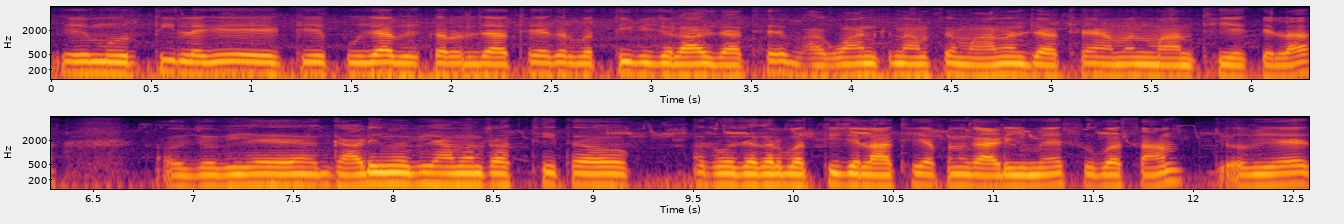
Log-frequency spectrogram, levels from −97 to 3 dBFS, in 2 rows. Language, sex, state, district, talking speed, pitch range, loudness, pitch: Hindi, male, Chhattisgarh, Balrampur, 230 wpm, 135-150 Hz, -18 LUFS, 140 Hz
